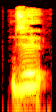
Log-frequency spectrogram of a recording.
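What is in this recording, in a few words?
"zu", Japanese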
